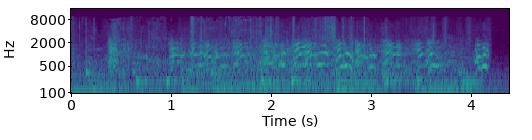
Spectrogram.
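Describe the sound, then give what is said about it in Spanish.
Ferocious dogs bark, snarl and yip as they lunge at people and bite their legs in a violent attack, a loud, dense, continuous frenzy of overlapping barks and whimpers that cuts off abruptly just before the end. “Los perros se abalanzan contra la gente.”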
